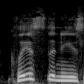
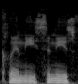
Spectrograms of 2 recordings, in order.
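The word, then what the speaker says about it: Cleisthenes: no this is bce uh so cleous denise can you spell that clint econese for me c-l-e-i-s-t-h-e-n-e-s kind of a classic ancient greek name um cliousthanes uh came to power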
